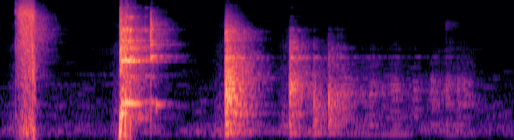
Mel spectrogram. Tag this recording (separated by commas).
Hiss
